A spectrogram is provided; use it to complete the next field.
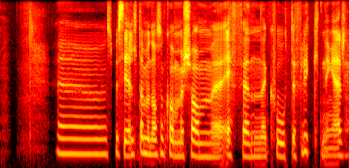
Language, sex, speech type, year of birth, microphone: Norwegian, female, spontaneous, 1985, Shure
